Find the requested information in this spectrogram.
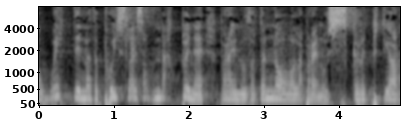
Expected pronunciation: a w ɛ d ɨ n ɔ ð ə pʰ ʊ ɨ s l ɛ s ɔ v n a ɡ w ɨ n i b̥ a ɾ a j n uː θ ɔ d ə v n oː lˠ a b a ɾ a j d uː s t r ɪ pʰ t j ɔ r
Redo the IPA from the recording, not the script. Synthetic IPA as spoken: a w ɛ d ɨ n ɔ ð ə pʰ ʊ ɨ s l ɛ s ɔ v n a d w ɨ n ɛ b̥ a ɾ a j n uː ð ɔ d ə n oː lˠ a b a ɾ a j n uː s k r ɪ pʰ t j ɔ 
